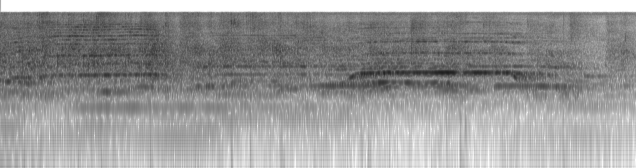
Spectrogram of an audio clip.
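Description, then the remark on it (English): An audience shouts amen together in a loud, sustained roar of many voices, swelling slightly in the second half as one held tone rises above the crowd. “Oh, your amen was not like I shouted. Your amen.”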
